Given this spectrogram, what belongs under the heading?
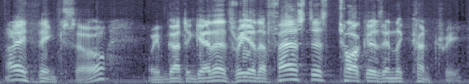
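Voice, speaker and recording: A businesslike man organising a contest in vintage radio drama style. He is courteous, with a bright, crisp edge and lively intonation at an ordinary male pitch. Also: normal speed, rough recording. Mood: brisk, assured. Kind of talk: 1950s radio drama acting.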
